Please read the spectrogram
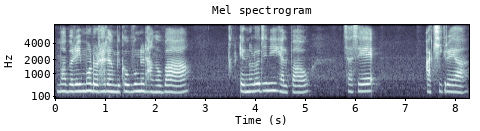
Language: Bodo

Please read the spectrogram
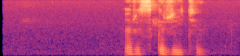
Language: Russian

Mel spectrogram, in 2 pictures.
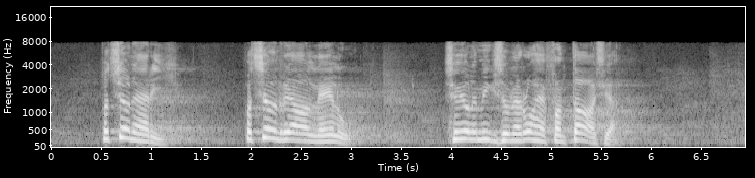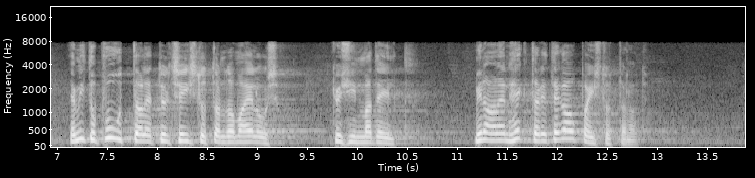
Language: Estonian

